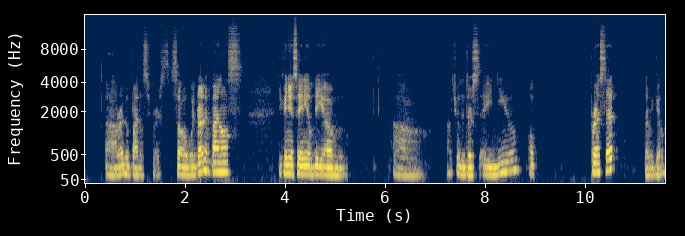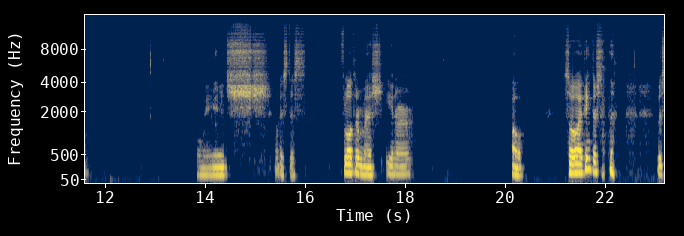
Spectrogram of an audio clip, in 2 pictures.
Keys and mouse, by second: 12.2 drag, 12.6 ctrl+z, 12.9 Tab, 13.7 Tab, 14.0 shift+q.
